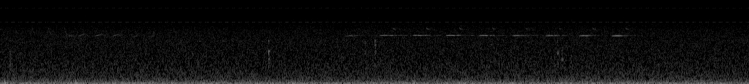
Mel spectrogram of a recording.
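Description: Faint, high bird chirps about a second in, then a thin high trill lasting about three seconds. Underneath is a steady background hiss and low rumble.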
